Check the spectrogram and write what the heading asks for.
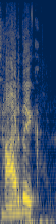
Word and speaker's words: Hardik: It's Hardik.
